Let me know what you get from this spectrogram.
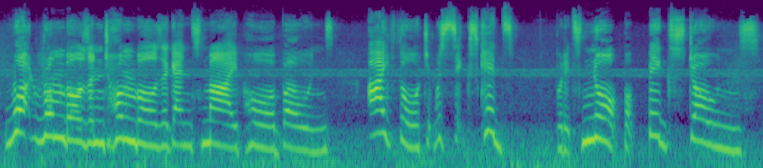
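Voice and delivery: slow, loud, groaning wolf voice; wolf crying out. Acted. Wolf complains of the stones in his belly, slow and loud. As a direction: moan it out like a heavy, aching wolf. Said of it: "Then cried he".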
